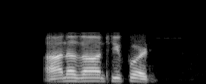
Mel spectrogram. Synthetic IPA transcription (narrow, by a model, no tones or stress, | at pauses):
aːnɐzãːʈʰiːkʰɐʈi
